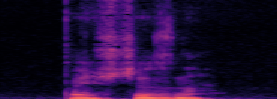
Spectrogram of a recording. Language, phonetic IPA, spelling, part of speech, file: Polish, [pãj̃ˈʃt͡ʃɨzna], pańszczyzna, noun, LL-Q809 (pol)-pańszczyzna.wav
